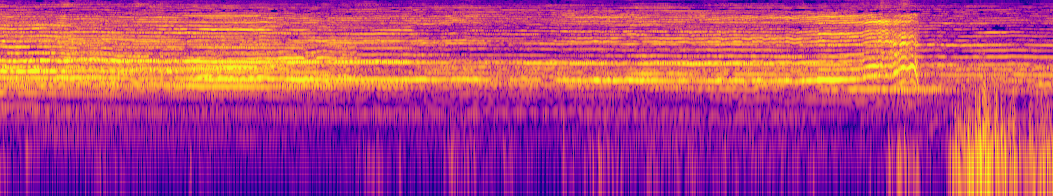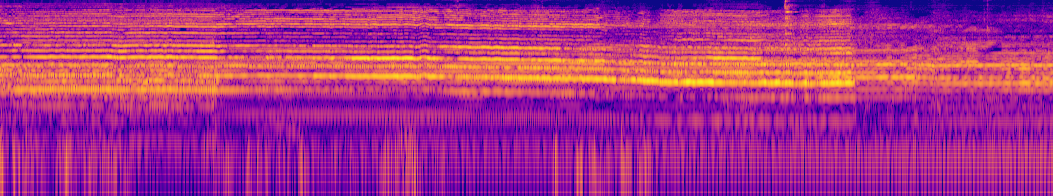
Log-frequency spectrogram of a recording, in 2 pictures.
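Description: Several voices holding one long shouted note, the pitch drifting slightly down; about eleven seconds in it sweeps upward and breaks off, a short low thump follows, and a second long held note starts and carries on for the rest of the time.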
